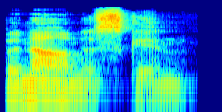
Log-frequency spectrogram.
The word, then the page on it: banana skin: British English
